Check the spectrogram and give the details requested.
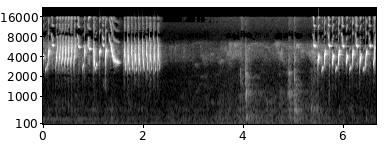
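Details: European goldfinch song for training young birds to sing: fast bursts of bright, high twittering notes and rapid trills, broken by a silent gap with faint low rustling before the twitters resume.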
